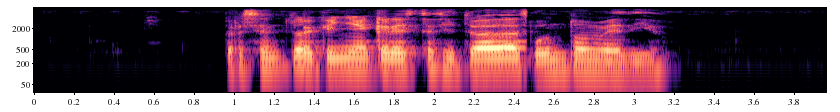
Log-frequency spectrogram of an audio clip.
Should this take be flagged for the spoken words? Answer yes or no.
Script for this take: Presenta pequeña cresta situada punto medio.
no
